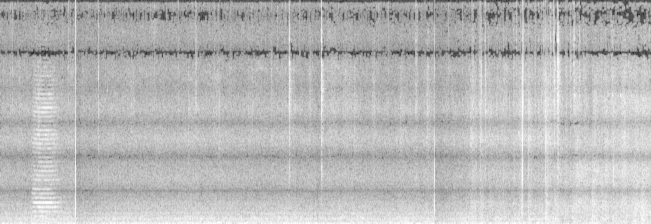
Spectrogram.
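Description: Train running along the track, heard from inside the carriage: a steady low rumble of wheels and carriage. There is a short pitched tone about a second in, a sharp click at about one and a half seconds and another near nine seconds, and a cluster of clacks over the last few seconds.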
